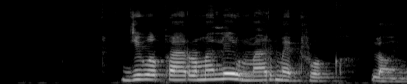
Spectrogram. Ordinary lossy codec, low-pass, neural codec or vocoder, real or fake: none; none; codec, 44.1 kHz, 7.8 kbps, Pupu-Codec; fake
